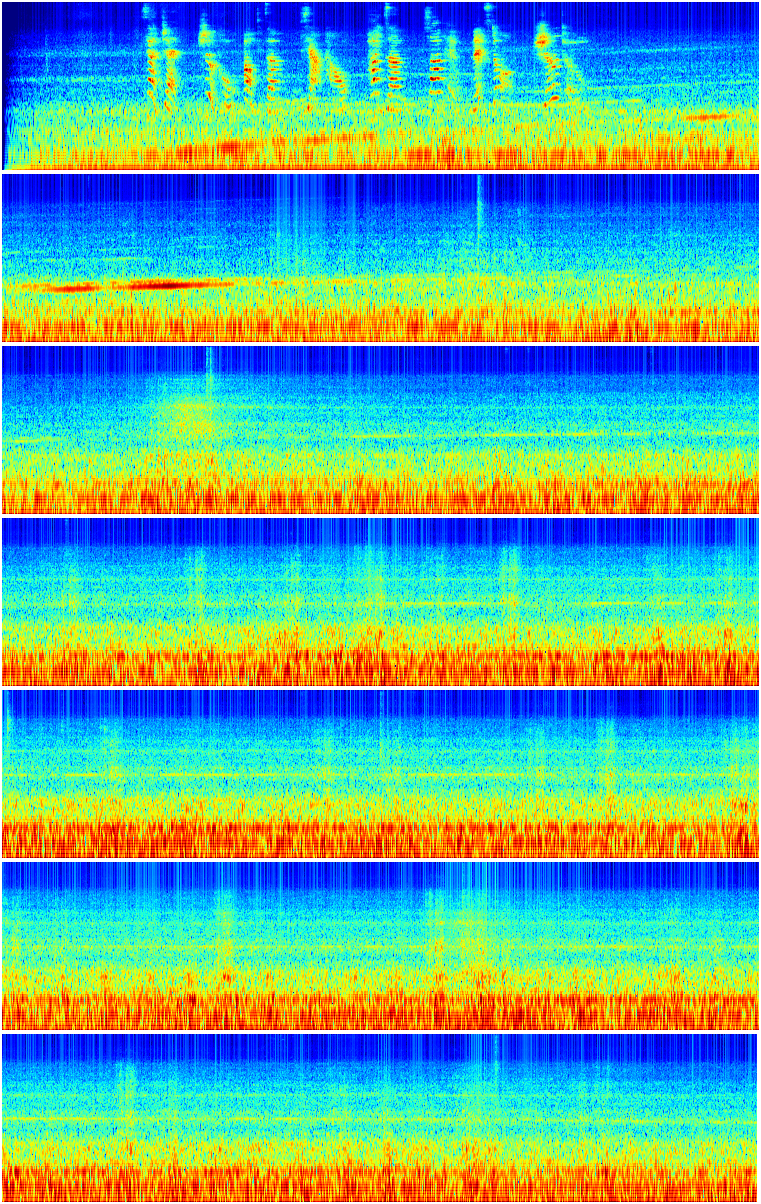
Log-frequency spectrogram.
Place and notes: Shetou Township, Changhua County - Train compartment
In a railway carriage, from Yongjing Station to Shetou Station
